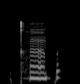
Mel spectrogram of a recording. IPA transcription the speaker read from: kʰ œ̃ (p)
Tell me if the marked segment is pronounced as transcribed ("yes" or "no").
yes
